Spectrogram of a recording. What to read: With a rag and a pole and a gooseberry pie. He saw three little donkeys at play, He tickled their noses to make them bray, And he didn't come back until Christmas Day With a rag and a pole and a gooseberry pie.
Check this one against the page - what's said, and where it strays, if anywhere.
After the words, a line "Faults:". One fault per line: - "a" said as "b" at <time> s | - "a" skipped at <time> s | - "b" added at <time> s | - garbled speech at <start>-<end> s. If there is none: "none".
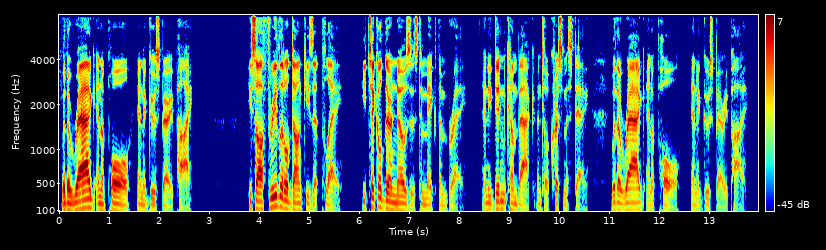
With a rag and a pole and a gooseberry pie. He saw three little donkeys at play, He tickled their noses to make them bray, And he didn't come back until Christmas Day With a rag and a pole and a gooseberry pie.
Faults:
none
